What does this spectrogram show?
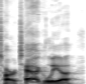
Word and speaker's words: Tartaglia: snezen iron man tartalia yes i said tartalia not tartaglia like his va griffin burns says that's because this is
